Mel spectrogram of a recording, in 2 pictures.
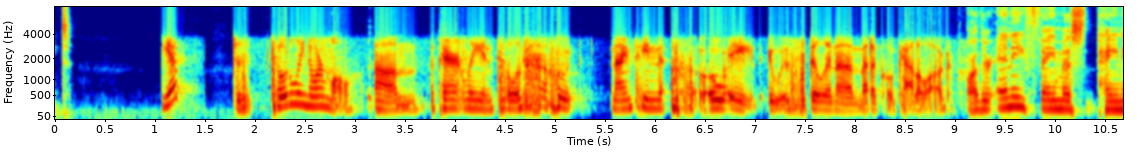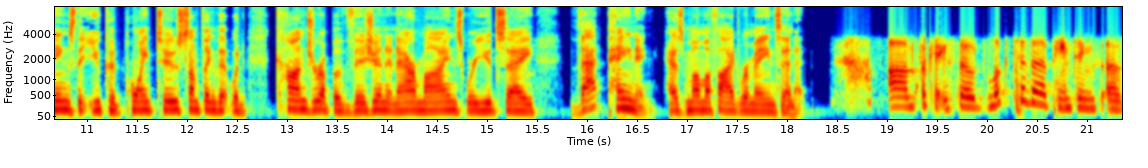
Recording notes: In this special call-in episode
